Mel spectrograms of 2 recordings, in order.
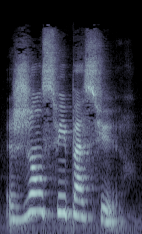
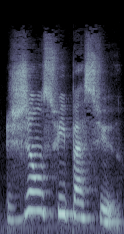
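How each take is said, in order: No difference in how they are said.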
